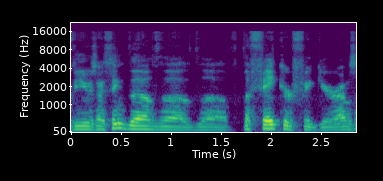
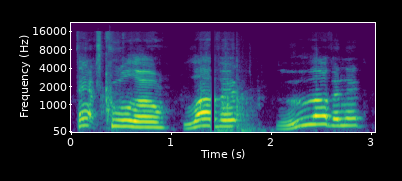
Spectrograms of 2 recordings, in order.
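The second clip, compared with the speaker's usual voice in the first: excited; 8 semitones higher, 7 dB louder than usual. Real, not acted. Gushing over toy figure.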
